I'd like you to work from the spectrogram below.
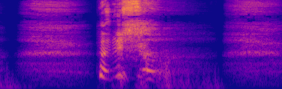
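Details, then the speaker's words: Single ordinary sneeze from a person being tickled in the morning, who had warned the tickling would make them sneeze: a quick intake, then a sharp burst. "please stop tickling me I I think you you're going to make me sneeze babe babe stop tickling me oh my"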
